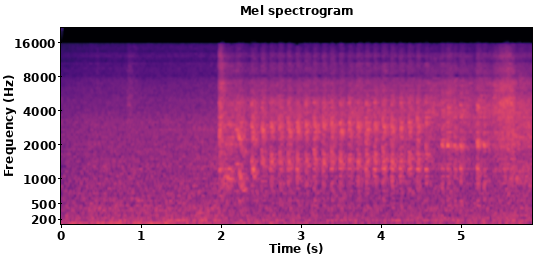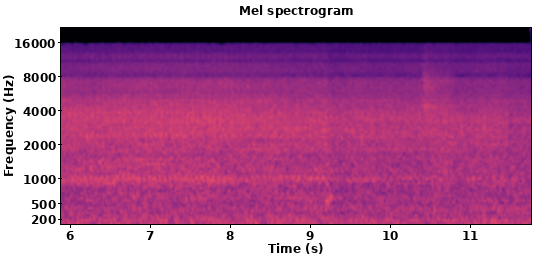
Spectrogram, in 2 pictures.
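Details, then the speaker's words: Dodge Caravan (just bought, leaking fluid, low on transmission fluid): after reseating a loose battery negative terminal and building fuel pressure, starter cranks, engine catches quickly and settles into a steady, even idle with no misses or knocks; normal start. "Once we got fuel pressure, fired right up."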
